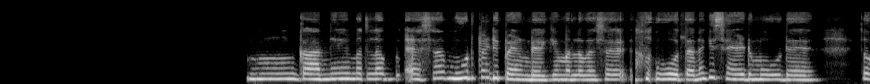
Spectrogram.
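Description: Speech with two brief smears, at 2.53 to 2.57 s and 6.31 to 6.37 s, is short concealed packet loss: about 20 ms and then 40 ms of audio arrived too late, and the receiver bridged each hole by extending the preceding sound before blending back. Between 4.75 and 4.91 s the sound turns choppy. That is repeated packet loss, with gaps of up to 20 ms recurring so closely that roughly half of that stretch is patched-in continuation, which fits about four separate dropouts.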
